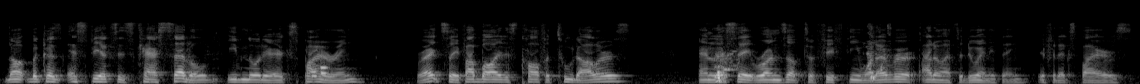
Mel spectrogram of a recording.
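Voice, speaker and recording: Male trader streamer, deep-leaning voice, casual foul-mouthed slang, muffled stream sound. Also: steady tone, moderate pace, mellow. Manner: slangy, heavy swearing. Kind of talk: live trading stream commentary, casual chat.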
